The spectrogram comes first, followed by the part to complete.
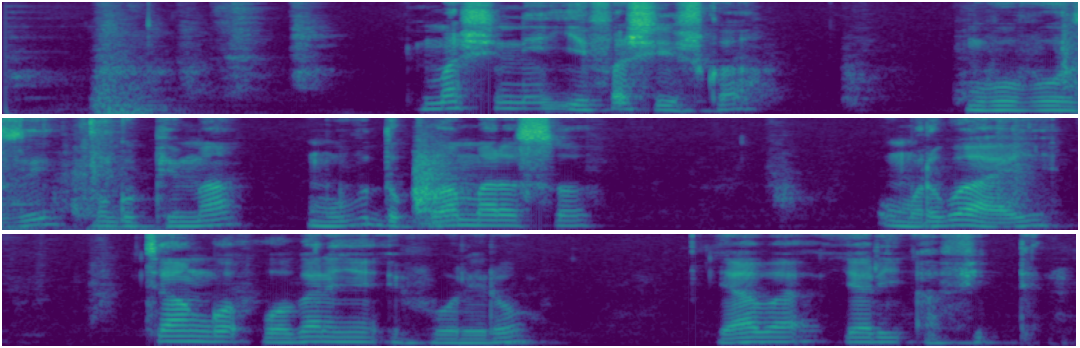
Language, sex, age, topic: Kinyarwanda, male, 18-24, health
